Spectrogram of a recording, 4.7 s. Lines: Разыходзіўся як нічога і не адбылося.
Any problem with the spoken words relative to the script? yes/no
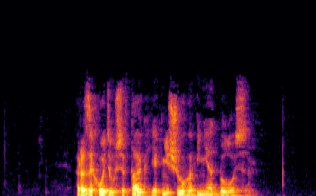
yes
